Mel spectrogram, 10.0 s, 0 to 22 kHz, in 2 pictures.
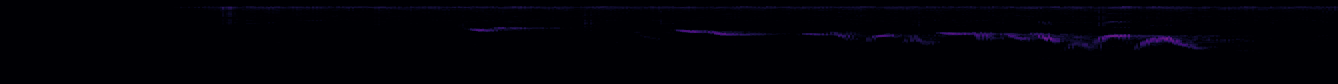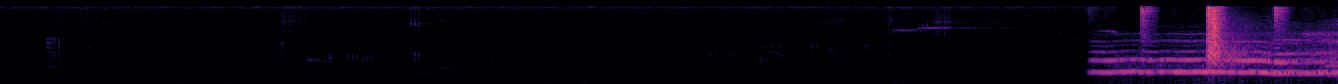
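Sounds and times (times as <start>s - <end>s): faint outdoor background noise: 0.6s - 10.0s
bird song whistles and chirps: 1.8s - 4.6s, 8.4s - 10.0s.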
